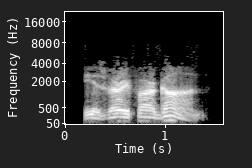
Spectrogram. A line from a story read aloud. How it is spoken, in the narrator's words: the mage said coldly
